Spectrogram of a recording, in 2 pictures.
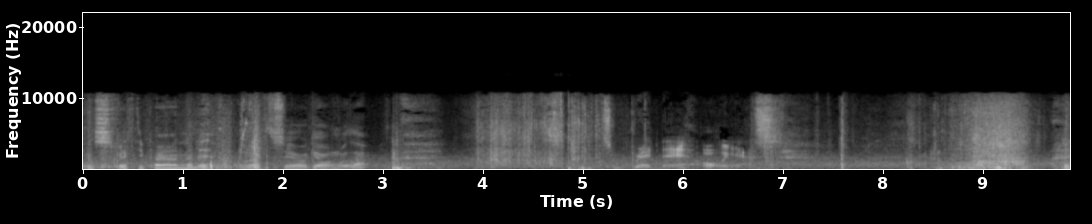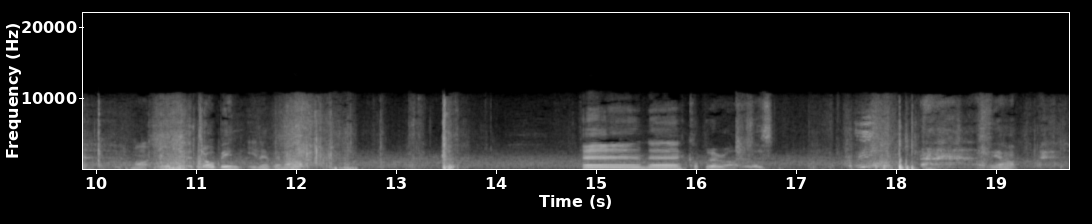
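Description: Boxes thud and scrape as a man unloads them.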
